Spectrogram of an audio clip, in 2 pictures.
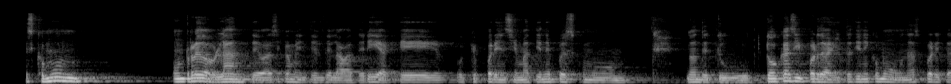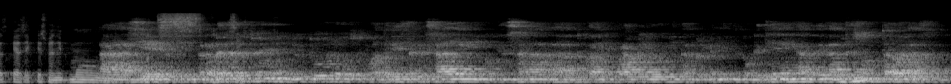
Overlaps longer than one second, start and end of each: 10.5-12.0

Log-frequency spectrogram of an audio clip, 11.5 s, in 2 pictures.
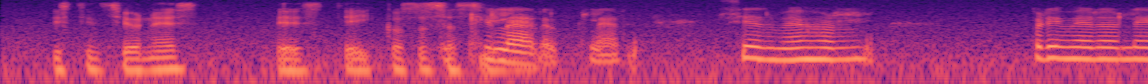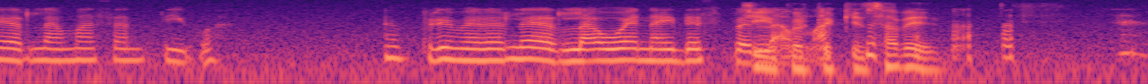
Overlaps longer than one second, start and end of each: none

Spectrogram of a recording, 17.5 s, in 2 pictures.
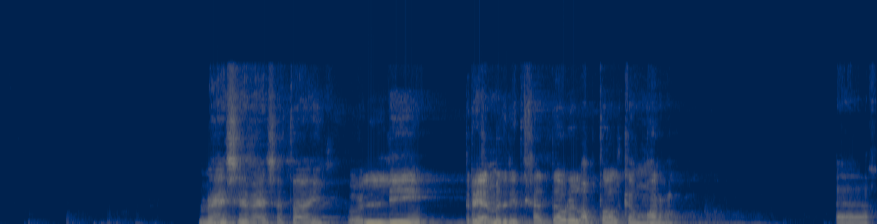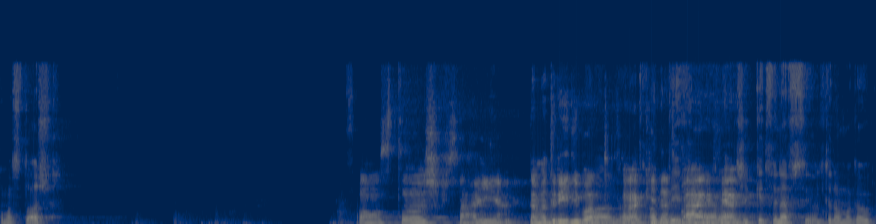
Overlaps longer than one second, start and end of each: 14.6-16.3

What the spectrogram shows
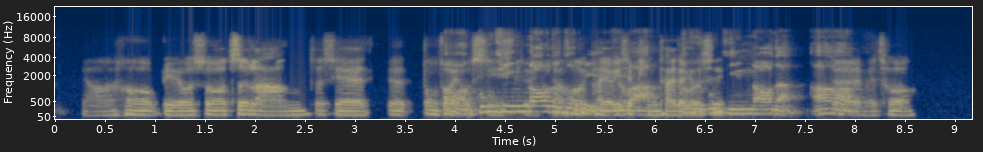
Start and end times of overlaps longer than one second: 3.9-6.7

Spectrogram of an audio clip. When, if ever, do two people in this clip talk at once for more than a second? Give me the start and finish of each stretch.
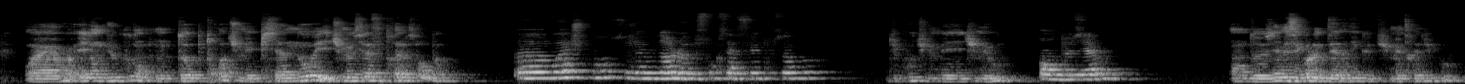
none

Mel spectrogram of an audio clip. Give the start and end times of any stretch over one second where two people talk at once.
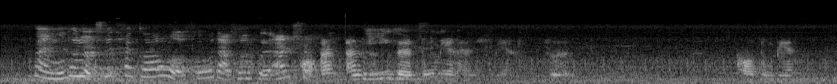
3.0-4.5

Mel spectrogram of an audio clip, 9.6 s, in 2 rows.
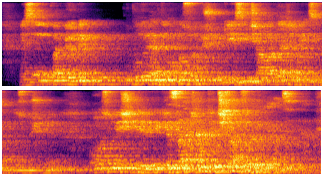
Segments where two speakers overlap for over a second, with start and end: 7.2-8.8

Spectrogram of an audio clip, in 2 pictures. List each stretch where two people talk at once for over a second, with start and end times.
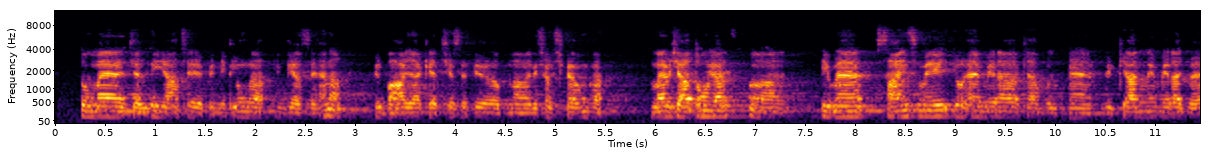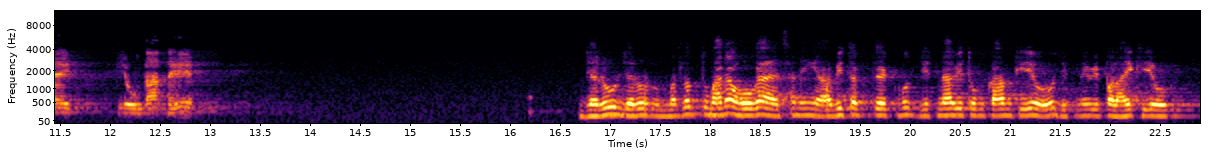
none

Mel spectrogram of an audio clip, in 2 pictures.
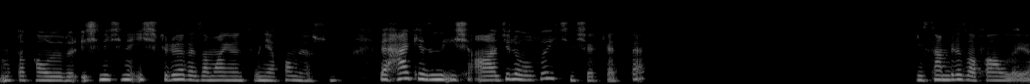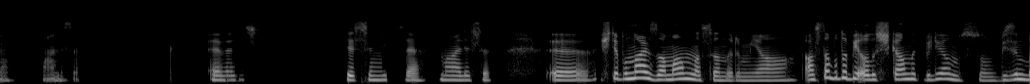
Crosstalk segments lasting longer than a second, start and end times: none

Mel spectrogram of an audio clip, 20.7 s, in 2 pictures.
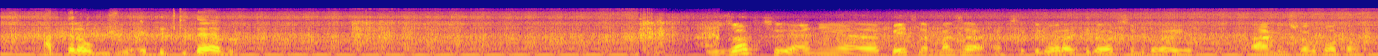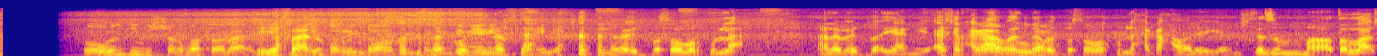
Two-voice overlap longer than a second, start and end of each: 12.3-14.2

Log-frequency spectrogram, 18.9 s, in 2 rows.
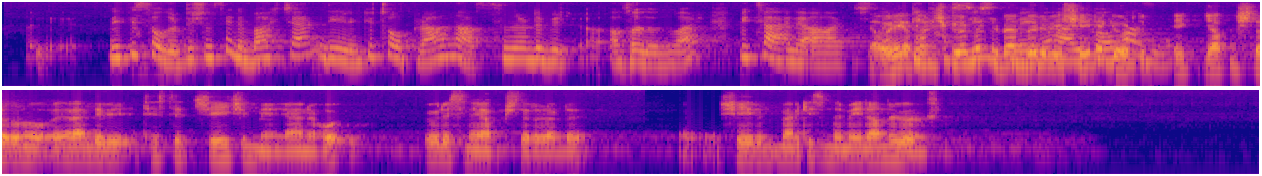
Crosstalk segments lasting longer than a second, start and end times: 6.6-8.8

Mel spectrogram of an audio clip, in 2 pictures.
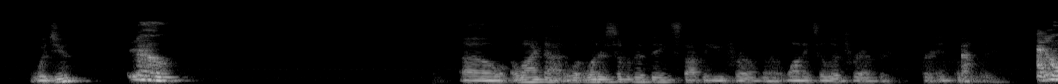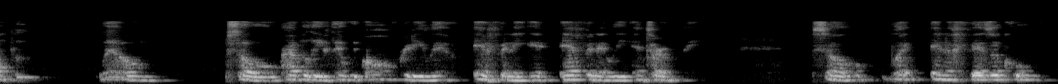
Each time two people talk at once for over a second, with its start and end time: none

